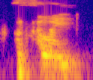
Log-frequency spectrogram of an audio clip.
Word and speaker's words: Fukui: How did you, is that the right pronunciation? Yeah, Index? Fukui.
